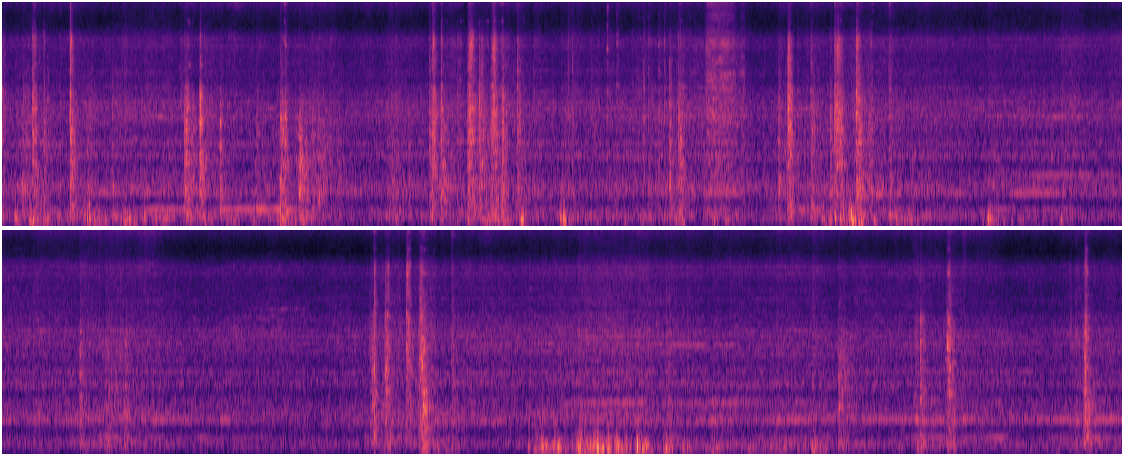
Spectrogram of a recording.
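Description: Sumitomo hydraulic excavator working: its diesel engine and hydraulics run steadily under changing load, with frequent clanks and knocks from the bucket and boom as it digs into and scrapes the earth bank. The engine rumbles more heavily about three-quarters of the way through.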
